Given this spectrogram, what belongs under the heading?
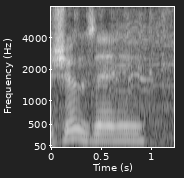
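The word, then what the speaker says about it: Djose: we're gonna do is go to jose yes you have to pronounce it that way by the way the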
